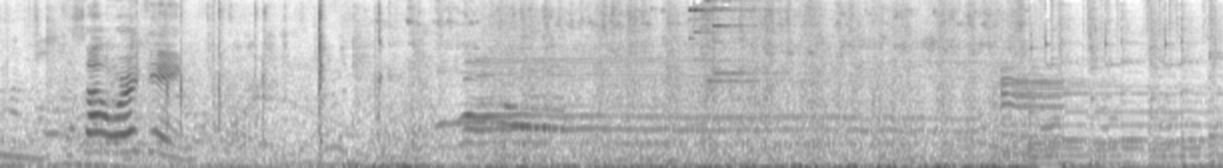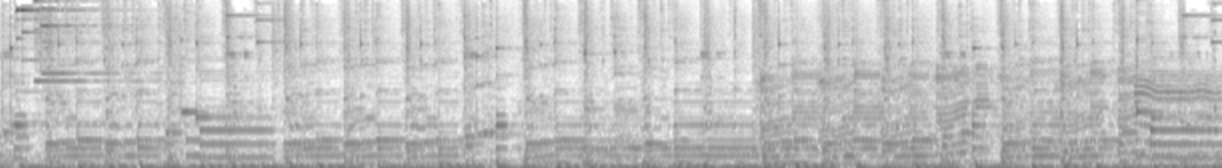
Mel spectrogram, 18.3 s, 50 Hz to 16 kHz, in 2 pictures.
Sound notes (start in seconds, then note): 5.1 bell chiming; 7.9 goofy music; 9.3 bell chiming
